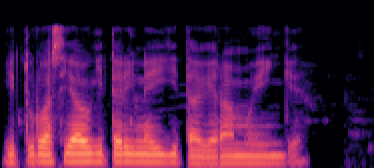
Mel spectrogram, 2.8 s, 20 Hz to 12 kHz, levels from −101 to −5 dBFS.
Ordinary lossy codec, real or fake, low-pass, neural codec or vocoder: none; real; 7.2 kHz; none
